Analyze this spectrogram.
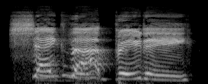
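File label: UK female, Enthusiastic, DJ vocals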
